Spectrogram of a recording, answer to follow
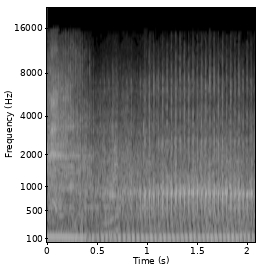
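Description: Motorcycle engine running with a steady low note as the bike rides along a street.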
